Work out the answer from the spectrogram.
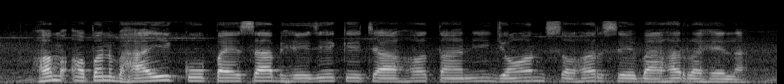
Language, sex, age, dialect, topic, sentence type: Bhojpuri, male, <18, Northern, banking, statement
